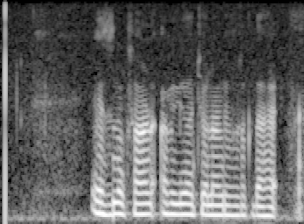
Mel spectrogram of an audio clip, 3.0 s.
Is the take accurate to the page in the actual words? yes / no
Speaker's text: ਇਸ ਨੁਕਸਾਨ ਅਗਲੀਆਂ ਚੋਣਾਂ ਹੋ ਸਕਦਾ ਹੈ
yes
